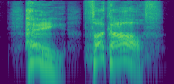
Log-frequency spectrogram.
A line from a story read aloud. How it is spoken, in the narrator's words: Cooper barked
